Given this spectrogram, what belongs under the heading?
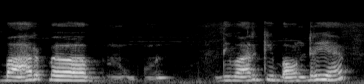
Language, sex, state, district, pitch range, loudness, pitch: Hindi, male, Delhi, New Delhi, 180-220 Hz, -16 LUFS, 200 Hz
